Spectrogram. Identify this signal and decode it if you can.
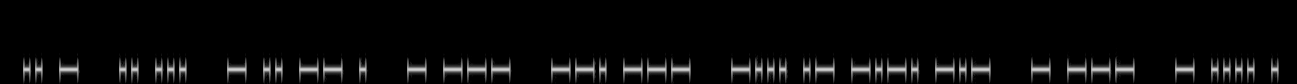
Morse code, heard as a keyed tone, about 20 wpm, 700 Hz. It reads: IT IS TIME TO GO BACK TO THE
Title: Sentences with 7-Word Phrases - Spoken Beginning - 20wpm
